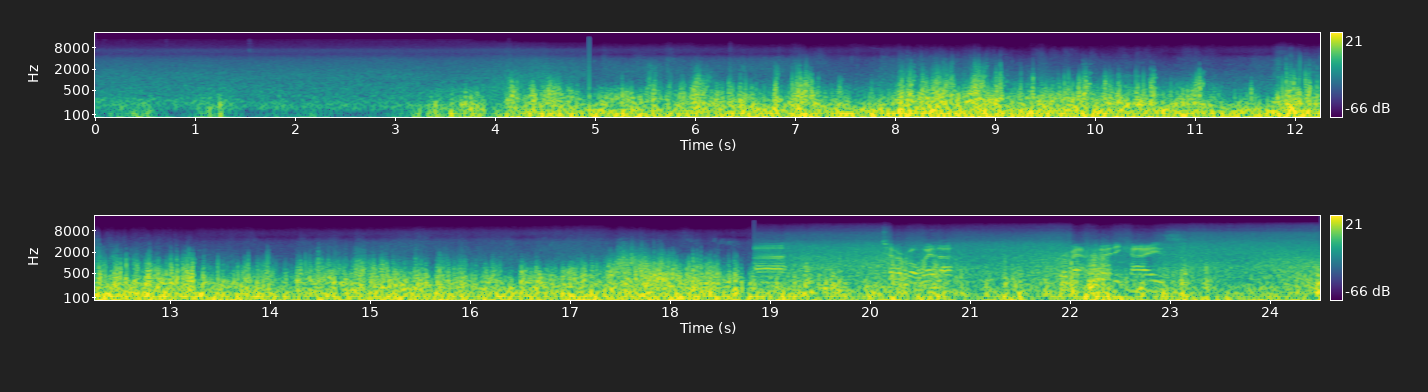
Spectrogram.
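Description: Gale-force wind buffeting the microphone, a loud, heavy rumble that starts suddenly about three and a half seconds in and keeps up with uneven gusts.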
